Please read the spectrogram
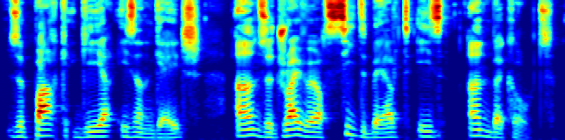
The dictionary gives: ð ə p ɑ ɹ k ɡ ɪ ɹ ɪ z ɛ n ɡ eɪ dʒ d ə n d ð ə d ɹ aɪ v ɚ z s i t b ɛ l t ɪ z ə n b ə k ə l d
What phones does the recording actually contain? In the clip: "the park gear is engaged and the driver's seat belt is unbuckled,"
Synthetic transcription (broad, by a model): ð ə p ɑ ɹ k ɡ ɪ ɹ ɪ z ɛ n ɡ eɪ dʒ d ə n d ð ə d ɹ aɪ v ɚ s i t b ɛ l t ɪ z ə n b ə k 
